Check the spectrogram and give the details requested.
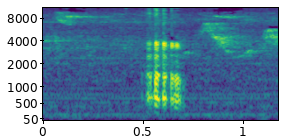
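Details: A pet macaw, which likes to rise early, gives a single loud, harsh squawk lasting about a fifth of a second, against a quiet indoor background, around feeding time.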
